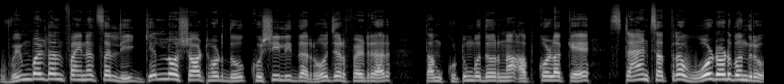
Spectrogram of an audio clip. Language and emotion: Kannada, happy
